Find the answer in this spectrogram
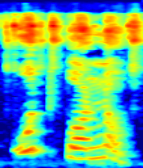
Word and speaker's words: উৎপন্ন: মুখে বলতে হবে কিন্তু উচ্চারণের সময় উৎপন্ন হবে খন্ড হবে না কিন্তু যখন বানানটি পড়বো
